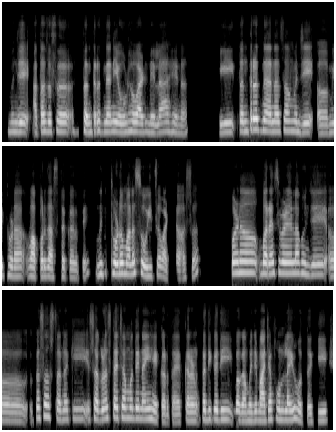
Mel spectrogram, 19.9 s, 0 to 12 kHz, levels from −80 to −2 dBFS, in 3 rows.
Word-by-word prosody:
म्हणजे 185 -1 -1
आता 175 +3 +1
जसं 185 -1 0 0.2
तंत्रज्ञान 185 +1 +1
एवढं 180 0 +1
वाढलेलं 170 -2 +1
आहे 185 -1 -4
ना, 155 -2 -8 0.7
की 175 +2 -1
तंत्रज्ञानाचा 195 -1 +3
म्हणजे 180 -3 -1
अ, - - -3 0.2
मी 175 +1 -5
थोडा 175 -2 0 0.2
वापर 170 0 +2
जास्त 165 0 -1
करते, 155 +3 -6 0.2
मग 210 +2 -4
थोडं 220 0 +6
मला 210 0 +3
सोयीचं 175 -1 0
वाटतं 160 -3 -4
असं. 160 +6 -7 0.7
पण 235 +1 +4
अ, 240 -1 +4
बऱ्याच 225 +1 +3
वेळेला 230 0 +3
म्हणजे 205 -3 -2 0.2
अ, - - -6 0.7
कसं 215 +3 +2
असतं 200 -6 -2
ना, 190 0 -1
की 200 -1 -7
सगळंच 195 +2 +2
त्याच्यामध्ये 215 -1 +2
नाही 200 0 +1
हे 175 -3 +2
करता 145 -2 -4
येत. 145 +1 -3
कारण 165 0 +1
कधी-कधी 190 0 +1 0.2
बघा 170 -3 +3
म्हणजे 165 +1 -1
माझ्या 165 +4 +4
फोनलाही 185 -2 +1
होतं, 170 -7 -2
की 165 +3 -3
185 Hz, 140 wpm, -23 LUFS, 170-205 Hz, 0.7 s, थोडं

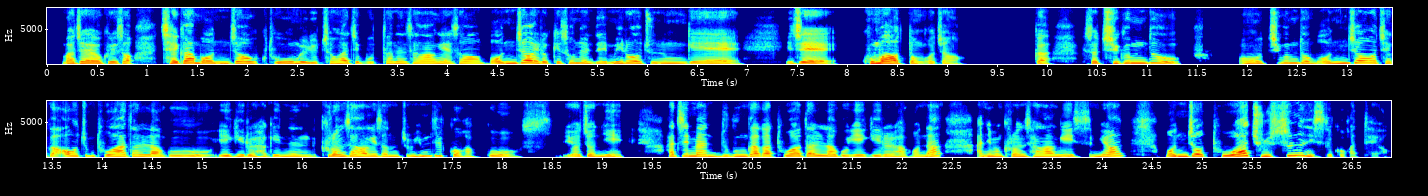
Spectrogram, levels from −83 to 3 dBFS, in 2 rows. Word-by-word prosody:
맞아요. 195 0 +3
그래서 215 +2 0 0.3
제가 250 +9 +5
먼저 210 +2 +1
도움을 210 0 +1
요청하지 205 - -2
못하는 225 - -5
상황에서 270 +1 -2
먼저 235 - +4
이렇게 215 -5 -2
손을 270 +3 -3
내밀어 220 - 0
주는 180 -5 -3
게 150 -6 -1 0.4
이제 180 - +4 0.3
고마웠던 225 - +6
거죠. 120 -3 -6 0.7
그러니까 155 -2 -2 0.3
그래서 215 - -1
지금도 260 +7 0 0.6
어 220 -6 -1
지금도 275 +2 -1
먼저 250 - +1
제가 205 -5 -3
어 285 0 +2
좀 275 -5 -9
도와 240 +3 +2
달라고 185 - -2
얘기를 200 +3 -2
하기는 185 -6 -5
그런 225 +5 0
상황에서는 185 -10 -1
좀 170 +1 -6
힘들 285 +8 -3
것 220 -6 -4
같고 130 -1 -5
스 125 - -15 0.2
여전히 160 +1 -2 0.4
하지만 260 -4 0
누군가가 220 +3 +1
도와달라고 190 -4 0
얘기를 150 +2 -2
하거나 150 - -2 0.4
아니면 185 +3 -1
그런 170 -1 -1
상황에 225 +1 -1
있으면 180 - -1 0.4
먼저 215 - +4
도와줄 235 - +6
수는 345 - 0
있을 - - -5
것 - - -11
같아요. - - -16
205 Hz, 300 characters per minute, -22 LUFS, 170-245 Hz, 0.7 s, 고마웠던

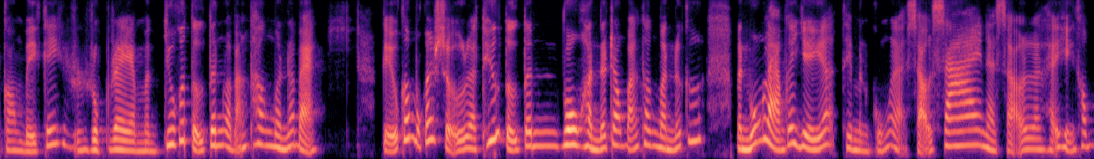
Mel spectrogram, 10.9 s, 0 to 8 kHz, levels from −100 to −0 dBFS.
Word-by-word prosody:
còn 175 -3 -6
bị 150 -1 0
cái 270 - -3
r - - -8
rụt 180 -1 +1
rè, 185 -3 +3
mình 165 -1 -5
chưa 285 - +3
có 355 - +1
tự - - +2
tin 270 0 +3
vào 235 -4 -2
bản 225 +5 -4
thân 285 -2 -3
mình 225 -5 +2
á 255 - -1
bạn. 225 - 0 0.7
Kiểu, - - +1
có 380 - +2
một 400 - -2
cái 345 +3 +1
sự 270 - 0
là 210 -1 +1
thiếu 355 +5 +5
tự 180 - +1
tin 255 -1 +1 0.3
vô 280 0 +10
hình 250 -8 +1
ở 210 - +1
trong 270 +1 0
bản 235 - -3
thân 275 -3 -3
mình, 205 -4 +1
nó 215 - -1
cứ 345 +4 -1 0.4
mình 200 -2 +5
muốn 295 - +3
làm 305 - +4
cái 295 - +1
gì 210 -5 +3
á 280 +5 -2
thì 215 - -3
mình 175 -4 -3
cũng 170 +10 -8
là 230 -7 -5
sợ - - -2
sai 265 +6 0
nè, 220 -6 -1
sợ 180 +1 -4
là 195 0 -3
thể 180 - -3
hiện 190 -7 -4
không 250 +5 -8
235 Hz, 290 wpm, -23 LUFS, 190-275 Hz, 0.7 s, vô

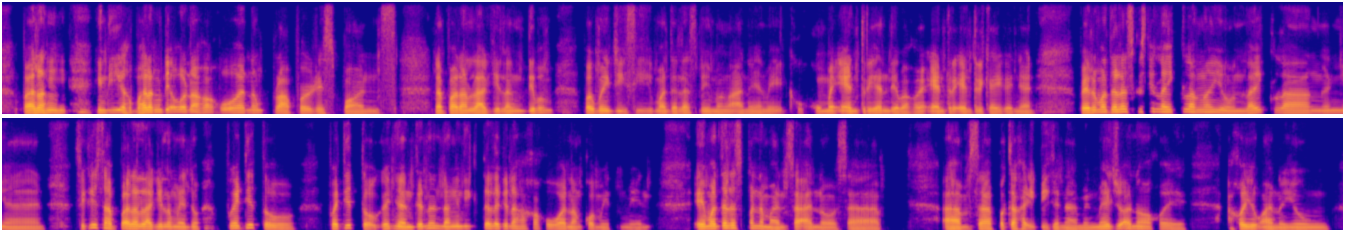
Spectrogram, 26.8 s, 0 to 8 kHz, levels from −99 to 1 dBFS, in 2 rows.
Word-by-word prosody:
Parang 150 +1 +6 0.3
hindi 160 +1 +1
parang 165 +2 +5
hindi 175 - +3
ako 175 +1 +3
nakakakuha 155 -2 +1
ng 150 -1 -4
proper 135 -2 0
response 115 -1 -5 0.4
na 140 - +5
parang 140 +1 +4
lagi 125 -2 +3
lang 125 0 -1
'di - - +3
'ba 155 - -2 0.4
'pag 135 - +6
may 135 - +4
GC 125 +2 -8
madalas 110 +3 -2
may 115 - -5
mga 110 0 -4
ano 110 - -7
yan 110 -1 -7
kung - - -10
may - - 0
entry 120 - +2
yan 65 - -3
'di - - 0
'ba? 115 0 -2 0.2
Entry-entry 115 +1 0
kayo 115 0 -4
ganyan 110 -1 -6 0.5
pero, 155 +2 +7
madalas 175 +2 +4
kasi 190 +2 -9
like 180 -3 +1
lang 180 -2 +2
ngayon 150 -7 -2
like 155 +3 0
lang 140 -2 -2
ganyan 130 - -6 0.3
sige 205 - -2
sa 175 -2 +4
parang 150 +1 +5
lagi 140 -1 +4
lang 140 - 0
medyo 135 0 -2 0.3
pwede 170 +4 +2
to, 120 -6 -1 0.4
pwede 150 +5 +3
to 130 - -1
ganyan 145 -3 +3
ganon 155 +4 +1
lang 140 0 +3
hindi 150 +1 -4
talaga 155 -1 +2
nakakakuha 140 -2 -2
ng 130 0 -3
commitment. 115 -2 -9 0.4
Eh, 145 0 +5
madalas 170 +3 +4
pa 175 - -4
naman 120 -6 -1
sa - - +1
ano, - - -4
sa - - -4 0.7
um, 125 0 +4
sa 125 -1 +2
pagkakaibigan 130 -5 -2
namin 110 +1 -5
medyo 145 +2 +1
ano 145 -2 -1
ako 135 0 -7
eh 115 -2 -7 0.4
ako - - -8
yung 130 -1 0
ano 115 - -1
yung 115 0 -5
135 Hz, 175 wpm, -24 LUFS, 120-155 Hz, 0.7 s, pero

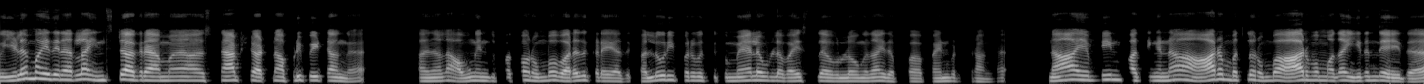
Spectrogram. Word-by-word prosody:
இளம் 260 +5 +3
வயதினர்லாம் 230 -2 +3
இன்ஸ்டாகிராம், 195 -3 +3 0.4
ஸ்னாப்ஷாட்ன்னு 190 -1 +1
அப்படி 190 +5 -4
போய்ட்டாங்க. 175 -6 -1 0.7
அதனால 160 +2 -2
அவங்க 165 +5 -2
இந்த 160 -1 -5
பக்கம் 200 +4 -4
ரொம்ப 175 +4 -3
வர்றது 175 +5 +1
கெடையாது. 150 -3 -4
கல்லூரி 200 +7 0
பருவத்துக்கு 180 -3 -6
மேல 190 +2 +1
உள்ள 175 -1 -5
வயசில 165 +1 -3
உள்ளவங்க 150 0 -1
தான் 170 - 0
இத 150 - -3 0.2
ப 145 - -5 0.2
பயன்படுத்துறாங்க. 145 -3 -7 0.6
நான் 205 +5 +5
எப்படின்னு 215 +3 -3
பார்த்தீங்கன்னா, 180 +2 -2 0.3
ஆரம்பத்தில 215 -1 +2
ரொம்ப 180 +2 -3 0.2
ஆர்வமா 195 -2 +2
தான் 185 -2 +2
இருந்தேன், 185 -2 0
இத. 135 - -6
180 Hz, 135 wpm, -24 LUFS, 165-200 Hz, 0.7 s, நான்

